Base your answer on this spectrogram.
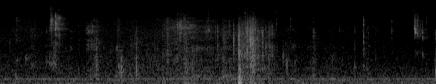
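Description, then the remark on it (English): Someone munches crunchy microwave popcorn, with a series of irregular crisp crunches and chewing bites, fairly quiet, over a faint steady low hum and no talking. “But as far as you know, microwave popcorn goes, This isn't bad.”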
